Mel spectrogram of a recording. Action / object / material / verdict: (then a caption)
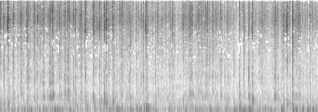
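tap / plastic computer keyboard / plastic / none. A dark grey compact plastic wireless keyboard resting on a plastic sheet is typed on with the fingertips, tapping the keys in a quick, steady stream. Each keystroke is a short, dry, bright click over a soft low thud, with no ring after it, and the level stays quiet throughout.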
